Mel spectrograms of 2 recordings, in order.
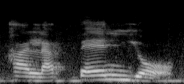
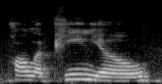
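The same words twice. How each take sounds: First: Jalapeno as ha-la-PEN-yo, Spanish accent, slow; Spanish pronunciation. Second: Jalapeno as hah-luh-PEEN-yo, slowly; anglicised pronunciation. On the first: Correcting Luann, jalapeno slowly in Spanish accent. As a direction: draw out jalapeno with pure Spanish vowels. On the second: Mocking the wrong way, jalapeno as hah-luh-PEEN-yo. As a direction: say jalapeno the English way, stretched PEEN. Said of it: "And it's not". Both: Shown as a demonstration.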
